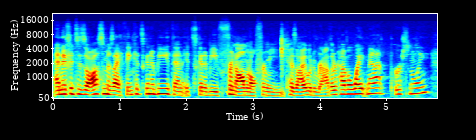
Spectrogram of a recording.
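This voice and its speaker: This voice carries a western Canadian accent and ordinary pitch variation. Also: woman. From Canada, northern British Columbia. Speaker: paper crafting livestream host. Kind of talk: live crafting tutorial with chat. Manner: casual, chatty.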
